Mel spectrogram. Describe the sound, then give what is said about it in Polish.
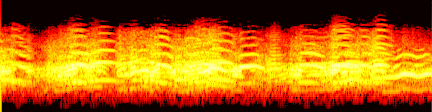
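Domestic geese honking loudly, with several overlapping nasal calls that continue without a break for the whole span and no talking. “Gęsi to wbrew powiedzeniu głupia jak gęś, bardzo inteligentne ptaki.”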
